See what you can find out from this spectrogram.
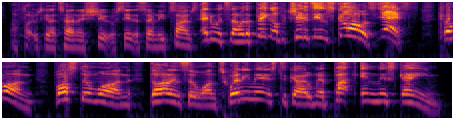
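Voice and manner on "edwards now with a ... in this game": high, loud shouting commentary; elated yell, pitch right up; ecstatic goal call. Real, not acted. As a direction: roar the equaliser in celebration. Celebrating an equalising goal live.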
